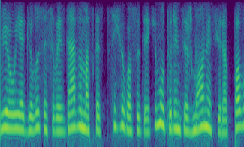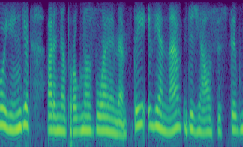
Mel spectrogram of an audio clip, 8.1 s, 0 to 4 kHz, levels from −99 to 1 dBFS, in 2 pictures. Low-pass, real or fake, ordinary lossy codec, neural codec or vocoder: 3.6 kHz; fake; Opus, 16 kbps; codec, 24 kHz, 1 kbps, SNAC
